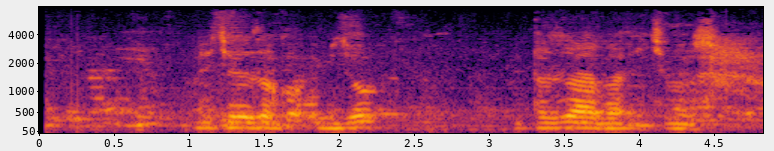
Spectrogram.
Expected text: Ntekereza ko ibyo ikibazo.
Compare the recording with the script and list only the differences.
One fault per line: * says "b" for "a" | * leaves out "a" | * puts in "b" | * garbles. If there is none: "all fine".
* puts in "bitazaba"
